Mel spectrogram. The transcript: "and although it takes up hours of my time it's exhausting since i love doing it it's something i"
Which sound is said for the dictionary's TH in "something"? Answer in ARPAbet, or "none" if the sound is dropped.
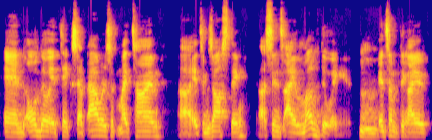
TH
